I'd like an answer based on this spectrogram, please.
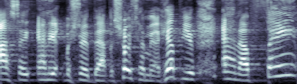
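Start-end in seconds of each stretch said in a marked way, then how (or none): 0.4-2.0 hurried, rattled-off, rushed delivery. Retelling answering a ringing church phone while busy, retelling a rushed phone answer. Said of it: "with a rush in my voice".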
